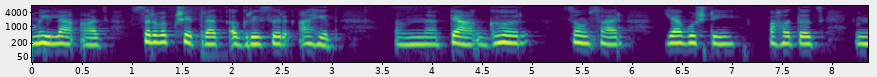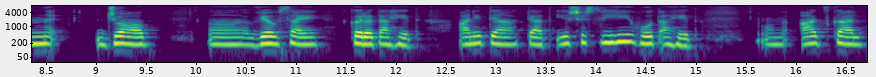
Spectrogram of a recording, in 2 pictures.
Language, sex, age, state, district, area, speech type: Marathi, female, 30-45, Maharashtra, Sangli, rural, spontaneous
